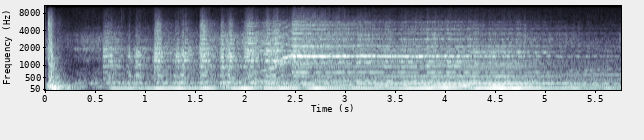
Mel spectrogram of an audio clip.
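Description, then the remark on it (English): A motorcycle engine drones steadily and then revs up, its pitch rising, while a rapid series of sharp gunshots cracks over it in the first couple of seconds, fired by Nazis from a car at the motorcycle rider during a ride through enemy-held territory. “That motorcycle ride through enemy-held territory with that car full of Nazis firing at me”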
